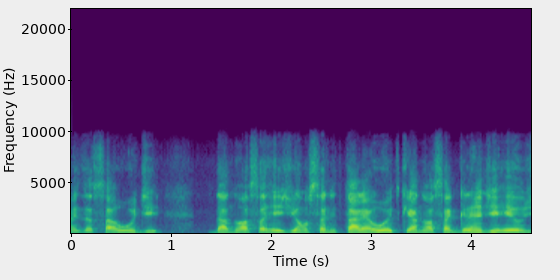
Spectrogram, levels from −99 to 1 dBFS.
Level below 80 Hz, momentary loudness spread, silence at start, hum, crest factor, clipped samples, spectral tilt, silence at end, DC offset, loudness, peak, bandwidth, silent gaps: -66 dBFS; 8 LU; 0 s; none; 20 dB; under 0.1%; -5 dB/octave; 0 s; under 0.1%; -20 LUFS; 0 dBFS; 9.6 kHz; none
